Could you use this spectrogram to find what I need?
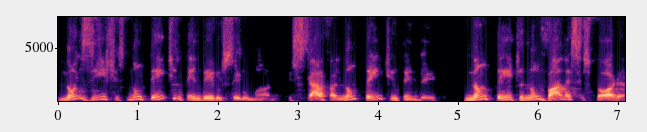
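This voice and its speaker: A man speaks at a moderate pace in an animated tone with big swings in loudness. The sound is dry and close, with no echo. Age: 60s. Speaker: history teacher. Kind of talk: classroom lecture with informal digression.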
